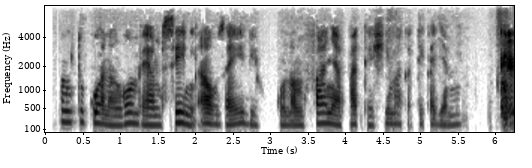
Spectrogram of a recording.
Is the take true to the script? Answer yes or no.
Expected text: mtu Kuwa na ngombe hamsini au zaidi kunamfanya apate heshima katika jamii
yes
